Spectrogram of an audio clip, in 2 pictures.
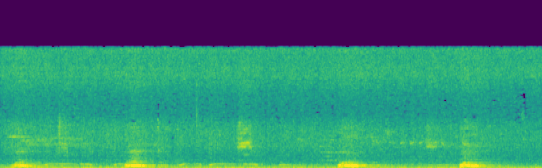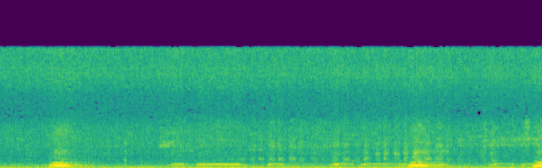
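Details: Seven-month-old pit bull giving soft, thin whimpers, brief wavering whines spaced about a second apart, with quiet breathy sounds between them and steady background hiss.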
